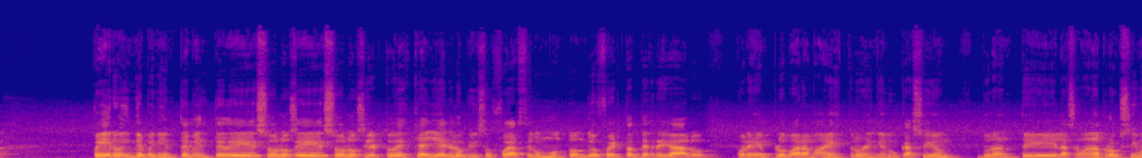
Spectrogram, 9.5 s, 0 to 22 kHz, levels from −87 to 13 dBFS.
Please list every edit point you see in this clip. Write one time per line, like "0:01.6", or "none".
0:02.4
0:08.0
